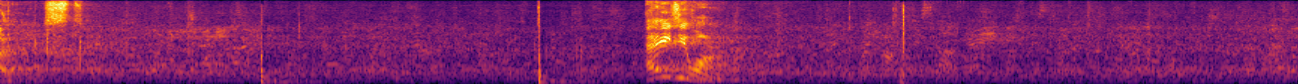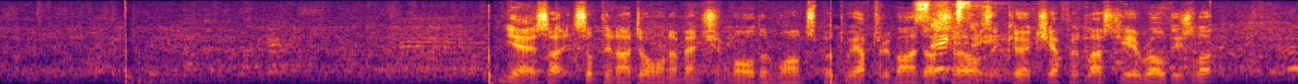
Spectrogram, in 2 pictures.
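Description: A large crowd murmurs in a big echoing hall.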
